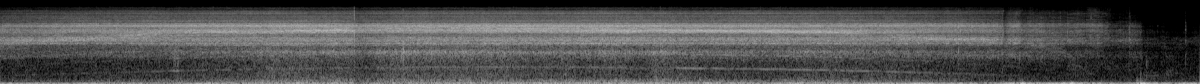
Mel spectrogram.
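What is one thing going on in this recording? A zip line pulley trolley whirs along a steel cable.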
